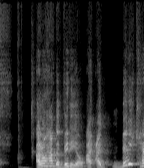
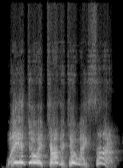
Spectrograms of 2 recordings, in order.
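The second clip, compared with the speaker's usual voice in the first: very high-pitched voice. Retelling what a boy's mother said when she came by: imitating a Karen mother. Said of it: "that's what she sounds like".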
